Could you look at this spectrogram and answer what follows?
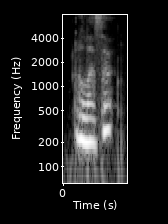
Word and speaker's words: Alyssa: Elyssa. I'm sure it's Alyssa. Alyssa. Just spelled with a Y.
